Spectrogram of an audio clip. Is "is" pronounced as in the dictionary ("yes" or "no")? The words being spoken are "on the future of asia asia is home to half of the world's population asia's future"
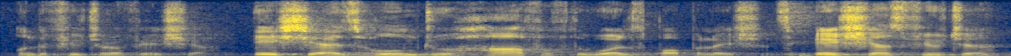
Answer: yes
